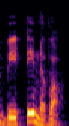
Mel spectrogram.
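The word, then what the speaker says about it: bête noire: Phrase है वो है बेटे नवा। इसका जो प्रोनाउंसिएशन है वो ध्यान से आप देखिएगा। इसको पढ़ते हैं बेटे नवा।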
